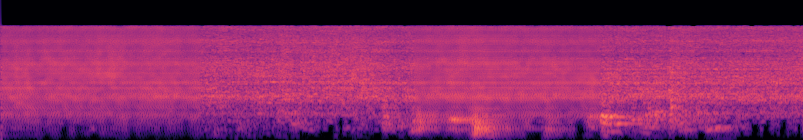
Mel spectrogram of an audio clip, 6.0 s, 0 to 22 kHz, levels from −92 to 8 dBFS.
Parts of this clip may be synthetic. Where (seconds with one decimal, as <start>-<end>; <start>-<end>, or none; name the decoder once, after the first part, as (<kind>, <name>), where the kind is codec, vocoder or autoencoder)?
0.0-1.5 (vocoder, Vocos); 3.1-4.5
